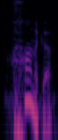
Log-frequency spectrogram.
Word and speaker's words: Hanukkah: But Bed Bath & Beyond, and here's why I bring it up, because you were mentioning Hanukkah.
